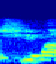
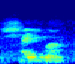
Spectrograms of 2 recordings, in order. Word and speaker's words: শাইমা: ওয়াসাল্লামের দুই বোন শাইমা, এটা কেমনে কেমনে যেন বিকৃত হয়ে পরে মুসলমানদের মধ্যে সীমা হয়ে গেছে। পরে অনেকে মনে করে এটা হিন্দু না, আসল উচ্চারণ হলো শাইমা, আল্লাহ রাসূলের দুধ।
